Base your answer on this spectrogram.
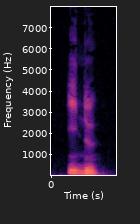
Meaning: grotesque; vile; hideous
- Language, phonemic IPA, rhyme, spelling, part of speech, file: French, /i.dø/, -ø, hideux, adjective, Fr-hideux.ogg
